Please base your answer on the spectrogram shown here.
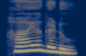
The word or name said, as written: ಹಾಯ್ಗಡ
